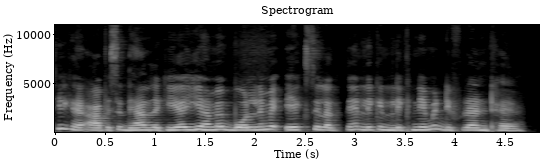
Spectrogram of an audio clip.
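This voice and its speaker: A woman with a high voice runs an exam-prep spelling lesson. She draws each word out slowly and says it more than once. She keeps telling her students to remember it. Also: fairly even intonation, highs cut off. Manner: repetitive, drawn-out spelling of words; reminds students again and again. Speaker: teacher.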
